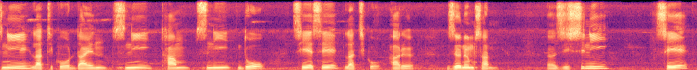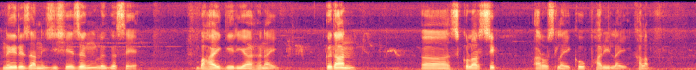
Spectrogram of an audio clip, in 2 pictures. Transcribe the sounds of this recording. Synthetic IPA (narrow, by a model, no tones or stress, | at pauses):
snilatʰikʰɔdajnsnitʰamsinidɔ | seselatʰi̥kʰoaɾɯ | zɯnɯmsan | zisini | senɯjɾɯzanɯzisezɯŋlɯɡɯse | baɦajɡiɾijaɦɯnaj | ɡ̥ɯdan | skolaɾsip̚ | aɾɔslajkʰɯwpʰaɾilajkʰalam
